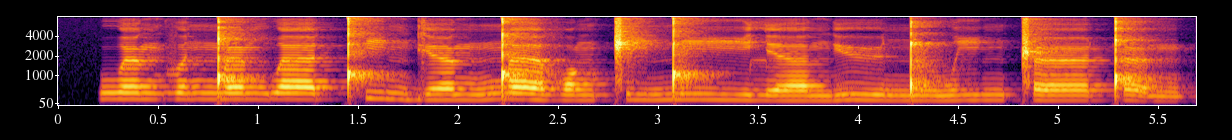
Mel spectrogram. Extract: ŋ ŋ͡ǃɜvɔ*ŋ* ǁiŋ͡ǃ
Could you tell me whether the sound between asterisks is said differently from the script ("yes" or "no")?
no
